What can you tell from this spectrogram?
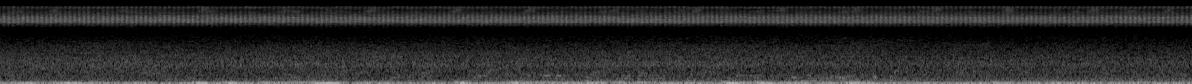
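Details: A single loud grasshopper heard at night from a roadside bush on the edge of Tallinn, Estonia, recorded on a phone: a continuous, steady high-pitched hiss with no breaks, over a low rumble of distant traffic.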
